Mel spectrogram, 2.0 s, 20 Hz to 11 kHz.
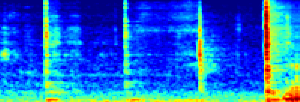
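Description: Light clicks from the freshly greased plastic mechanism of an opened Commodore 1541-II floppy disk drive as it is worked by hand, about one every half second, with a sharper click near the end.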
